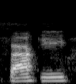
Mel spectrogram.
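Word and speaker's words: Psaki: administration but anyway um i'm just assuming that the p is silent saki um the press secretary the um 2016 effort to put her well it was the effort in 2016.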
